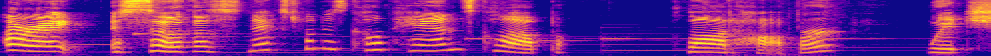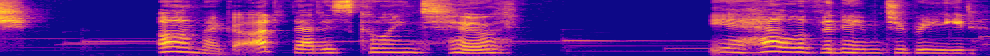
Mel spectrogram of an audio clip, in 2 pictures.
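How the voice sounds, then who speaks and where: A woman streamer reading fairy tales aloud, moving between casual, candid chat and expressive storybook narration. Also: on the high side, a little slow, soft background music. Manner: expressive, informal, candid asides.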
